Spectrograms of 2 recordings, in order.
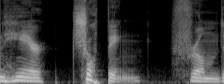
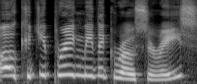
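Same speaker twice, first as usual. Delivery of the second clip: very high, loud shouted yell. Voicing a woman character in a played scene, character yelling. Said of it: "she's yelling".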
